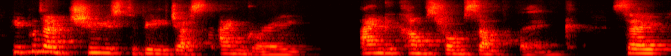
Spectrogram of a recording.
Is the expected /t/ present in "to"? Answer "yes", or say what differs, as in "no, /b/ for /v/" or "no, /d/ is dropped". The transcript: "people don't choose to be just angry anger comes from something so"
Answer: yes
